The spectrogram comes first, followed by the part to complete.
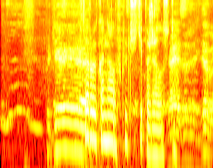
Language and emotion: Russian, neutral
